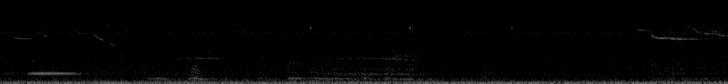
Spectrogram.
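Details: Low humming drone of bees rising and falling as they fly past, a short steady hum near the start, a continuous high whine and a couple of descending bird chirps.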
